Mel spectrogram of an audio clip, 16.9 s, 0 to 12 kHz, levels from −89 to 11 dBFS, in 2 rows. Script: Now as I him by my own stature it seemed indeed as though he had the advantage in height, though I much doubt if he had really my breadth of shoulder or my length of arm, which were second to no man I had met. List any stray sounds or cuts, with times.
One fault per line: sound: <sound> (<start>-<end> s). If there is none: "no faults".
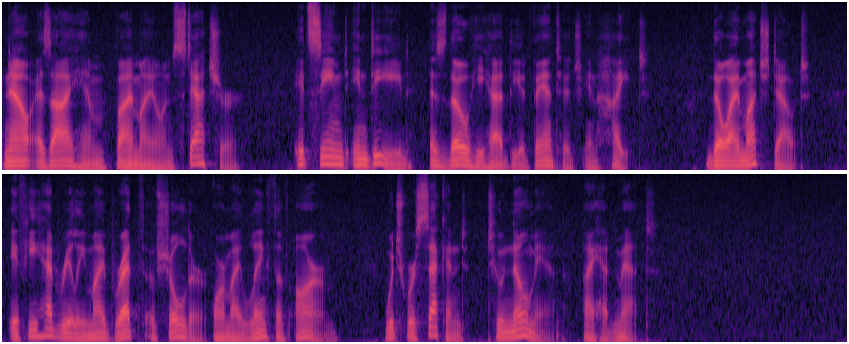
no faults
